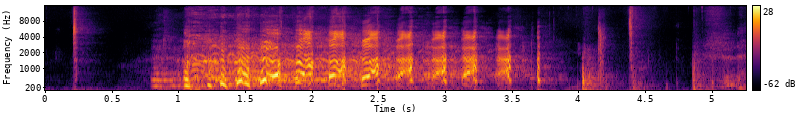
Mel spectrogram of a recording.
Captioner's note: everyone laughs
